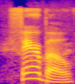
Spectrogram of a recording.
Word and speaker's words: Faribault: Oh, and the Minnesota Pronunciation Squad has an urgent update. It's apparently Faribault for Faribault now, and a very clear Freeborn for Freeborn.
